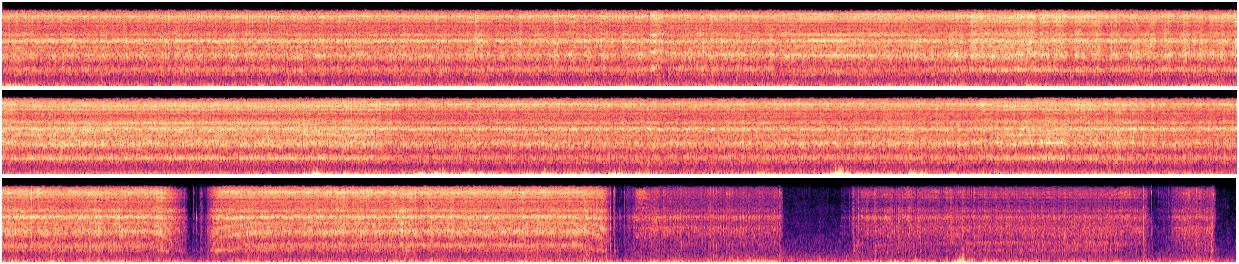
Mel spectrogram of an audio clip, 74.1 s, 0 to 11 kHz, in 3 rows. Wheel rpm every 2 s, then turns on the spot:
160, 160, 160, 160, 160, 170, 170, 170, 160, 160, 170, 160, 160, 160, 160, 160, 160, 160, 160, 160, 160, 170, 170, 160, 160, 160, 90, 150, 160, 160, 120, 30, 10, 30, 50, 40, 20.
62-66 72-74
